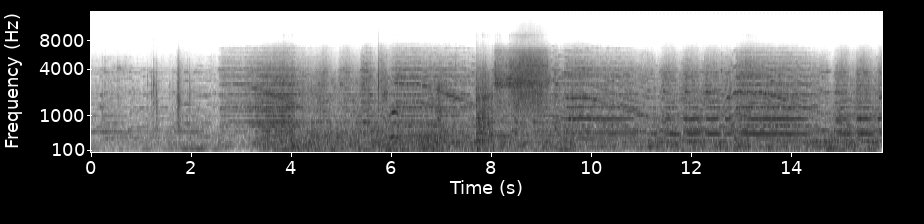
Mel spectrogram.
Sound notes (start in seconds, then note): 0.2 action music; 3.5 blow landing; 3.5 groaning; 7.6 gun firing; 8.0 hissing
